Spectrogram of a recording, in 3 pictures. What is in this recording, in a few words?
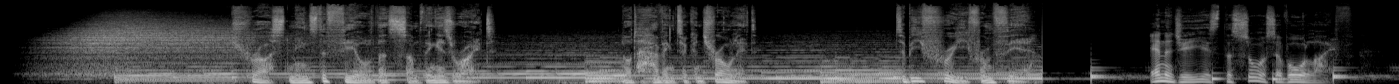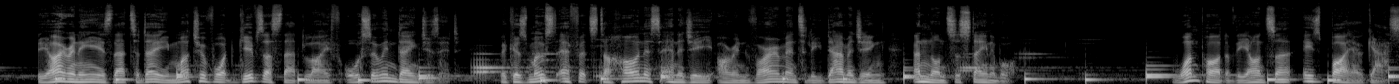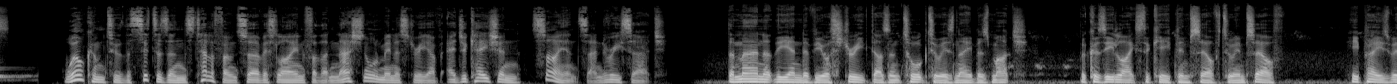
Straight Talking; LOFT VOICES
